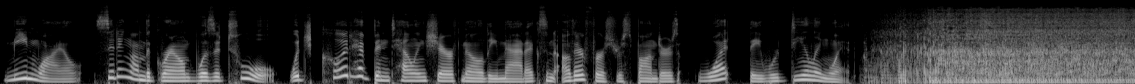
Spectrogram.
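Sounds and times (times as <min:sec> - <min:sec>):
speech: 0:00.1 - 0:09.4
single-engine Cessna propeller plane flying overhead: 0:08.6 - 0:11.3.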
